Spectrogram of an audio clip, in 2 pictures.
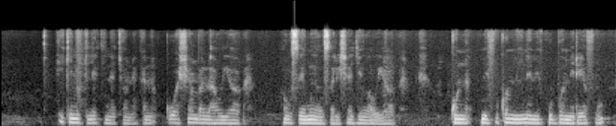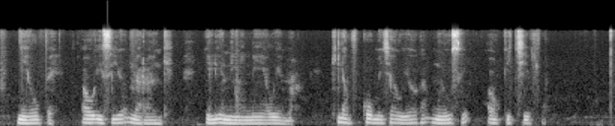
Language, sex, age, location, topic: Swahili, male, 25-35, Nairobi, agriculture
